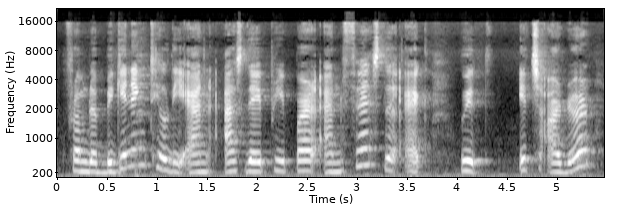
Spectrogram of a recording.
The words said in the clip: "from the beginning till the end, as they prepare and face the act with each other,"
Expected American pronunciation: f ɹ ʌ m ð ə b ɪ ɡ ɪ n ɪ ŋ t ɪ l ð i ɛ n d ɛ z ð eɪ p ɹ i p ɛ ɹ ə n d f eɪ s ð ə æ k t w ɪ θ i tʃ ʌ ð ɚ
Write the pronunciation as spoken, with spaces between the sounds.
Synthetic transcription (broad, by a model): f ɹ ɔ m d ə b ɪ ɡ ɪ n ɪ ŋ t ɪ l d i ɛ n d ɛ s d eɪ p ɹ i p ɛ ɹ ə n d f eɪ s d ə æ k w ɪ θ i tʃ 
